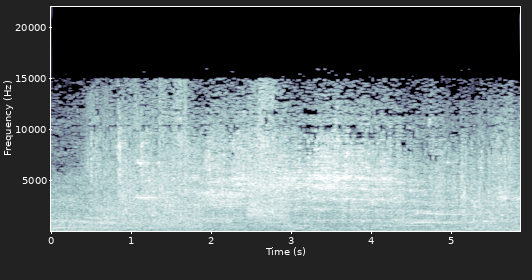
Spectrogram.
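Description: A train roars past in a movie scene, a loud, continuous rumble with metallic clatter and grinding rattles running steadily through the whole passage, no voices.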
